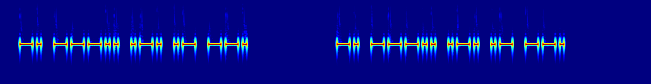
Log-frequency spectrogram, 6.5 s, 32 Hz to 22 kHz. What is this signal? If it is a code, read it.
Morse code, heard as a keyed tone, about 28 wpm, 700 Hz. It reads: N8RAG N8RAG
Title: USA Call Signs - 5 Characters - Repeated 2x - 28wpm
